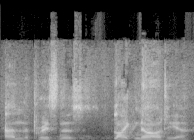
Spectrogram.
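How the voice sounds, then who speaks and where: A man's voice: on the high side, animated, normal speed, very noisy, close to an everyday voice. A man playing a sceptical, sarcastic young Earthman companion in a science fiction audio drama, full of questions. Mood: anxious.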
